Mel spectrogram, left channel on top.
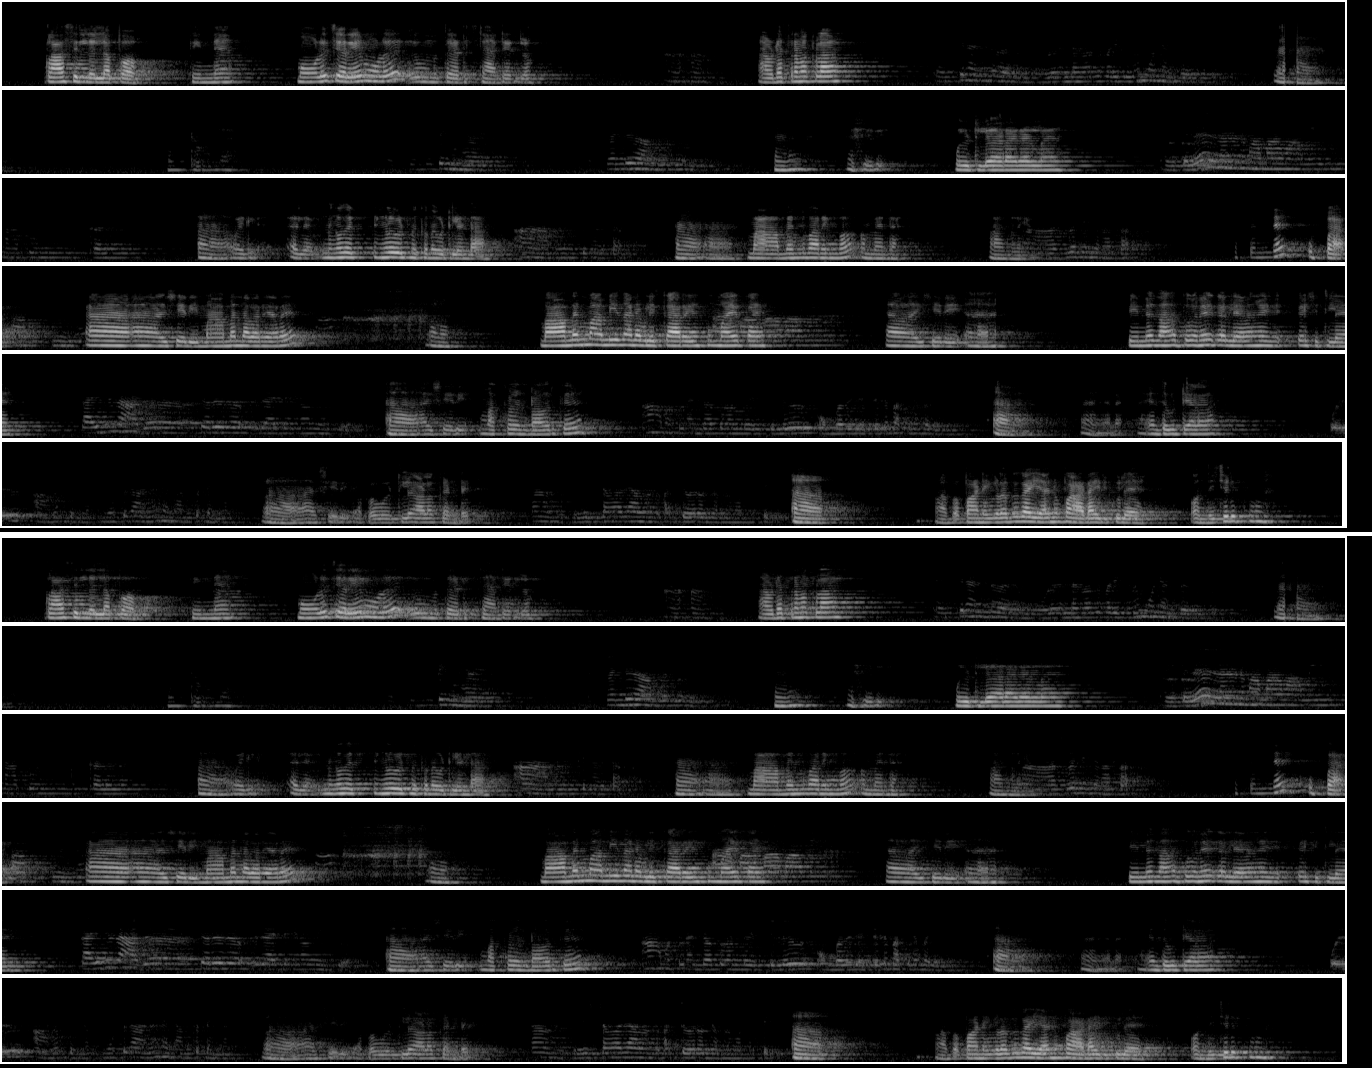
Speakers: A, on the left (about 70°); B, on the right (about 60°).
A: ക്ലാസ്സില്ലല്ലോ? അപ്പൊ പിന്നെ
B: ആ
A: മോള് ചെറിയ മോള് തേഡ് സ്റ്റാൻഡേഡ്ലും
B: ആഹ് ആഹ്
A: അവ്ടെത്ര മക്കളാ?
B: എനിക്ക് രണ്ടു പേര് മോള് രണ്ടാം ക്ലാസ്സി പഠിക്കുന്നു മോന് രണ്ടര വയസ്സ്.
A: ആഹ് രണ്ട് കുട്ടികള് ല്ലേ?
B: പിന്നെ ഹസ്ബൻഡ് ആംബുലൻസോടിക്കുന്നു.
A: ഉം അഹ്ശരി വീട്ടില് വേറാരാള്ളേ?
B: വീട്ടിലെല്ലാരുണ്ട് മാമാ, മാമി, നാത്തൂന്, മക്കള്
A: ആഹ് വല്യ അല്ലെ നിങ്ങള്
B: ഉം
A: നിങ്ങള് നിക്കുന്ന വീട്ടില്ണ്ടോ?
B: ആഹ് നമ്മള് നിക്കുന്നെട്ത്താ.
A: ആ ആ മാമനെന്നു പറയുമ്പോ അമ്മേന്റെ ആങ്ങളെയോ
B: ഉം ഹസ്ബന്റിന്റെ വാപ്പ
A: എന്റെ ഉപ്പ
B: വാ ഉം
A: ആ ആ അത് ശെരി മാമൻന്നാ പറയാറ്
B: ആഹ
A: ഉം മാമൻ മാമീന്നാണ് വിളിക്കാറ് ഉമ്മായേം
B: ആഹ് മാമാ
A: ഉപ്പായേം
B: മാമി
A: ആ അത് ശരി ആ പിന്നെ നാത്തൂന് കല്യാണം കഴിഞ്ഞി കഴിച്ചട്ടില്ലേ
B: കഴിഞ്ഞതാ അത് ചെറിയൊരു ഇതായിട്ട് ഇങ്ങനെ വന്ന് നിക്കുവാ
A: ആ അത് ശെരി മക്കളുണ്ടോ അവർക്ക്
B: ആ മക്കളുണ്ട് മക്കളുണ്ട് എട്ടില് ഒമ്പത് എട്ടിലും പത്തിലും പഠിക്കുന്നു
A: ആ അങ്ങനെ എന്ത് കുട്ടിളാ
B: ഒരു ആണ്ണും പെണ്ണും മൂത്തതാണ് രണ്ടാമത്തെ പെണ്ണ്
A: ആ അത് ശെരി അപ്പൊ വീട്ടില് ആളൊക്കിണ്ട്
B: ആ വീട്ടില് ഇഷ്ടംപോലെ ആളുണ്ട് പത്ത് പേരുണ്ട് നമ്മള് മൊത്തത്തി
A: ആ ആഹ് അപ്പൊ പണികളൊക്കെ കഴിയാനും പാടായിരിക്കൂലേ ഒന്നിച്ചെടുക്കും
